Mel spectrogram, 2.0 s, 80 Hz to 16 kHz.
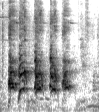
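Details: Shelter dogs barking at an animal shelter in Paju, South Korea; their barking is described as meaning they want to get even a little closer to people. Five sharp, rough barks come in quick succession over about 1.3 seconds, then quiet.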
